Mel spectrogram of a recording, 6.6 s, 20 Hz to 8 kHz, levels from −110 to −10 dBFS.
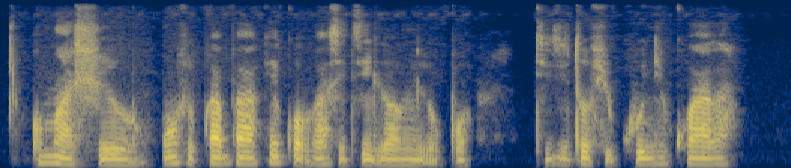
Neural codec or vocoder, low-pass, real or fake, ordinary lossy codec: none; 7.2 kHz; real; none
